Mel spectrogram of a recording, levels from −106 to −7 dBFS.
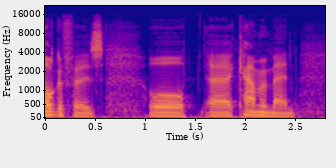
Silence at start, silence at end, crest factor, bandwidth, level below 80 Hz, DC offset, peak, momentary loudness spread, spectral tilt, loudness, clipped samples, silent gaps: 0 s; 0.05 s; 20 dB; 15.5 kHz; -58 dBFS; under 0.1%; -18 dBFS; 12 LU; -5.5 dB/octave; -37 LUFS; under 0.1%; none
